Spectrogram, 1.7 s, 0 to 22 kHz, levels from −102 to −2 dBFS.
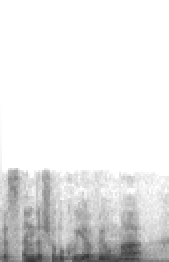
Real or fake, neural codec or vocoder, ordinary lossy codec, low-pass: fake; codec, 16 kHz, 0.4 kbps, LongCat-Audio-Codec; none; none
